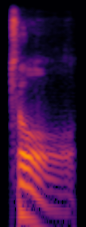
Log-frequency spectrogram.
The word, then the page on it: tall: British English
